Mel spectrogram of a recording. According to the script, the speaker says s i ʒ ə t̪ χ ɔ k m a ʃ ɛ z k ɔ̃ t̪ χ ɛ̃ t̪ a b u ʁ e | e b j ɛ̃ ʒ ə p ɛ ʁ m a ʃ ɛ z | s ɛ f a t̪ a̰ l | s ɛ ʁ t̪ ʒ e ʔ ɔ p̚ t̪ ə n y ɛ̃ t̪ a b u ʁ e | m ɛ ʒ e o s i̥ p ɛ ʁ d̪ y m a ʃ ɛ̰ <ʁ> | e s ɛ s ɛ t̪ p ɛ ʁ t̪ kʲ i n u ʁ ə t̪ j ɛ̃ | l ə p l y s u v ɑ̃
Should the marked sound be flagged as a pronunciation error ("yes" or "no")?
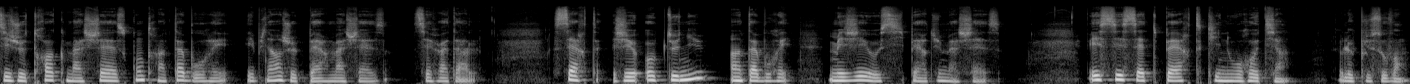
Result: yes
